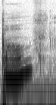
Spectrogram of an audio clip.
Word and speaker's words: Balvi: This is Balv, with that weird silent I at the end, I guess, emphasizing that last syllable.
